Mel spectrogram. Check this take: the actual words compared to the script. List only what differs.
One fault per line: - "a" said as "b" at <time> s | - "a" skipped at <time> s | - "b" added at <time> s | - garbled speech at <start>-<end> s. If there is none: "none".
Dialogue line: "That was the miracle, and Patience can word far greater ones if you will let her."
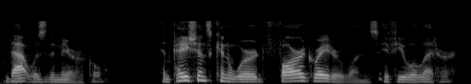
none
